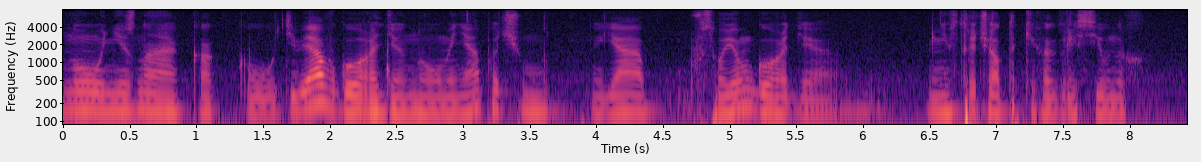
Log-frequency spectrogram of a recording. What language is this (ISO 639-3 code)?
rus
